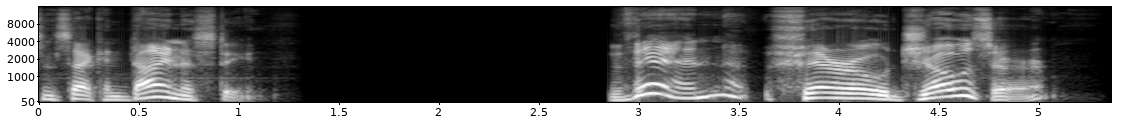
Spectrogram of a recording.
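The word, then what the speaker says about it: Djoser: second Dynasty then Pharaoh joser oddly spelled with a d j o s e r in modern tongue decided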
